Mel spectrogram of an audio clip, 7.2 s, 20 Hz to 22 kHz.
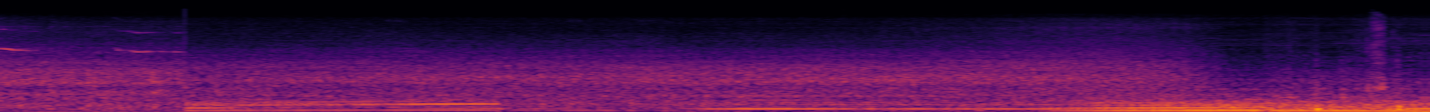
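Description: Peugeot RCZ R's turbocharged 1.6-litre four-cylinder engine droning at a steady pitch, heard from the cabin. The pitch changes in steps a few times, and it gets louder near the end. It starts after about a second of road and tyre noise.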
